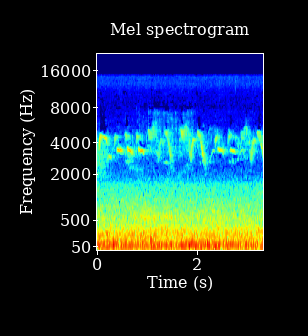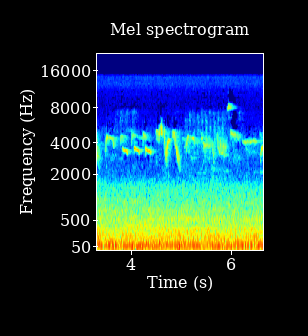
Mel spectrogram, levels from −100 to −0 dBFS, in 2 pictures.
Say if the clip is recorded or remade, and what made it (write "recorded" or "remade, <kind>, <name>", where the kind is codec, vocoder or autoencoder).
recorded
